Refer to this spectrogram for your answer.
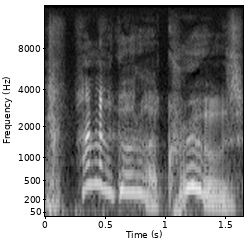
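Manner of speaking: very high, swooping, slow, drawn-out sing-song. Mocking Emma, who may not be self-isolating: imitating Emma. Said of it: "Now I'm sounding like you, sounding like her".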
